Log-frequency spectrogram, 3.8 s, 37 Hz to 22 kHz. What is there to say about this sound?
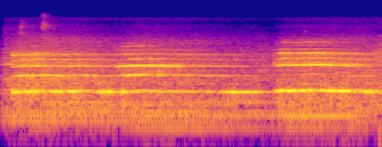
Medio pistón 3 notas
3 notas de trompeta pisando pistón a la mitad
3 trumpet notes half pressing piston valve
